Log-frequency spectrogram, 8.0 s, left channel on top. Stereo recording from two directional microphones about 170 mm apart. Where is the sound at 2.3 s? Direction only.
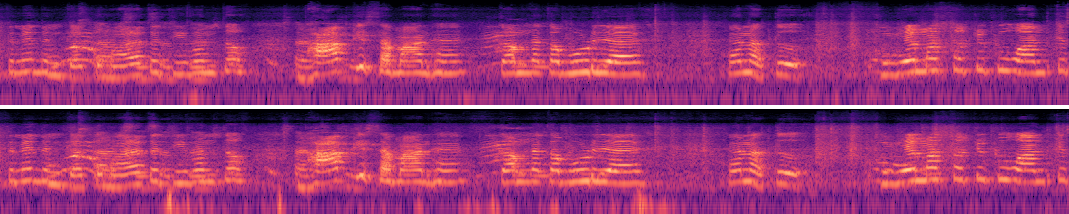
40° left (ahead or behind).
